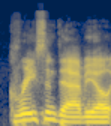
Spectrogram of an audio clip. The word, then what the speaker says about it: Greyson Daviau: And it's really important that we pronounce that name properly. Grayson Davio.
